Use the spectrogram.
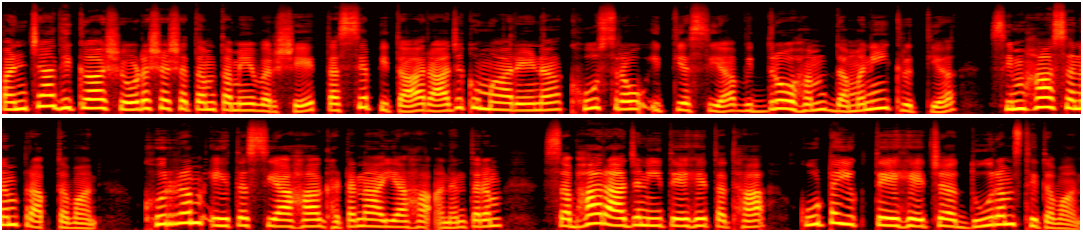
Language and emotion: Sanskrit, neutral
